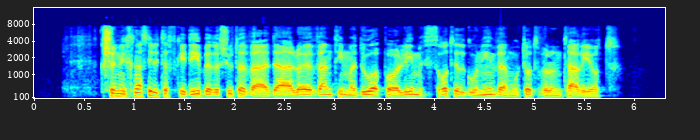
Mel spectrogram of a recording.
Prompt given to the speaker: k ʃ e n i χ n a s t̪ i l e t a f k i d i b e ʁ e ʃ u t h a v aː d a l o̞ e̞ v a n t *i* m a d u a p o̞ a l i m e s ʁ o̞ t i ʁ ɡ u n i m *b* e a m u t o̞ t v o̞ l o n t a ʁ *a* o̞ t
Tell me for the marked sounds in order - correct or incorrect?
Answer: correct, incorrect: v, incorrect: i

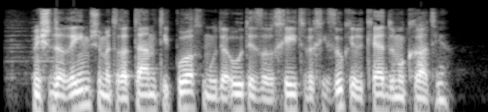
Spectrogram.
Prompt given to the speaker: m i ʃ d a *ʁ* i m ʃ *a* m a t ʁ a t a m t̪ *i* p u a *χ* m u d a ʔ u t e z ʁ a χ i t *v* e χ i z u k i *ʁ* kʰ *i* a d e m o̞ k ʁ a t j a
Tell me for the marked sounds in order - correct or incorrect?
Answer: correct, incorrect: e, correct, correct, correct, correct, incorrect: e

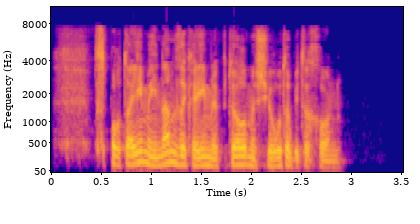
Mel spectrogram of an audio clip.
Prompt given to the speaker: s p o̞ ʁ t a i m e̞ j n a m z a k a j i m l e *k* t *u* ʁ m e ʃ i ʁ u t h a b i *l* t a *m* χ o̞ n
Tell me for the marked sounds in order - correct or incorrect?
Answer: incorrect: p, incorrect: o, incorrect: none, incorrect: none

